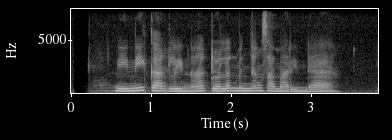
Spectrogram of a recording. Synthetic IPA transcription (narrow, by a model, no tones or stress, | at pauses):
ninikarlinaɖ̥olanməɲaŋsamaɾinda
